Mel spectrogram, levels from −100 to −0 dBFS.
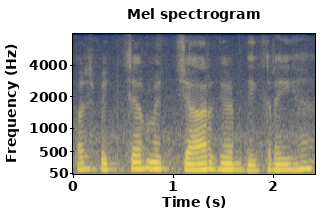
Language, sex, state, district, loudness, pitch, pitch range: Hindi, male, Jharkhand, Ranchi, -13 LUFS, 130 Hz, 125-140 Hz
